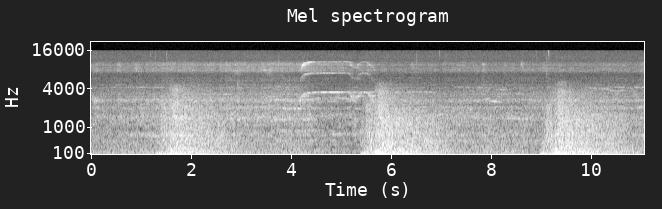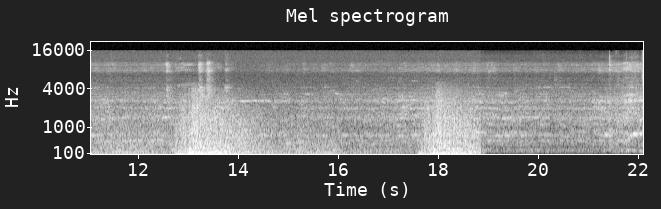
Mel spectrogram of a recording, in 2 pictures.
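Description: Dramatic music stinger built on five heavy booming hits about four seconds apart, each starting suddenly and dying away, with a short high tone after the first. It drops away after the last hit, leaving a quieter tail.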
